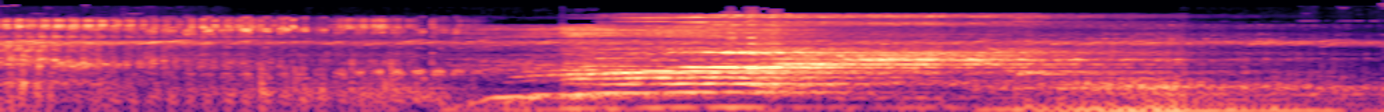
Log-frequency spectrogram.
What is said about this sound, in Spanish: soltó un rugido que poco a poco se volvió más y más agudo hasta convertirse en algo así como un grito chirriante. Nunca había escuchado algo semejante.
